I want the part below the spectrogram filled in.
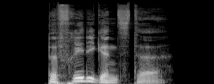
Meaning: inflection of befriedigend: 1. strong/mixed nominative/accusative feminine singular superlative degree 2. strong nominative/accusative plural superlative degree
- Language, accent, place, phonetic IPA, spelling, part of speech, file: German, Germany, Berlin, [bəˈfʁiːdɪɡn̩t͡stə], befriedigendste, adjective, De-befriedigendste.ogg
